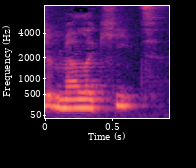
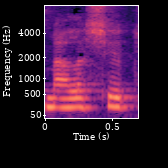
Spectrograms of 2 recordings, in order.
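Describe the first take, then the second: First: The word ends with a 'kite' sound. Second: The word ends with a 'shit' sound. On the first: The speaker calls it right. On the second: The speaker calls it wrong.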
